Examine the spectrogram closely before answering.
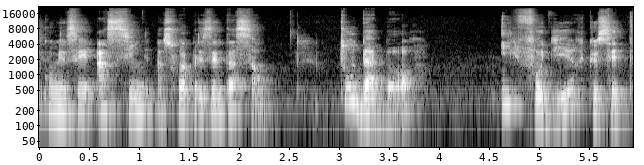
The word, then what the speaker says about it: tout d'abord: Não se pronuncia nem o T nem o D, tout d'abord.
